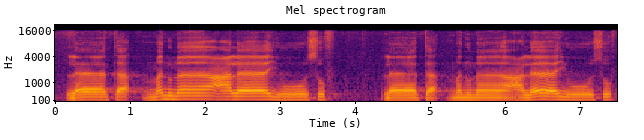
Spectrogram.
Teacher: Nah, sehingga bisa cara yang kedua dibaca dengan cara ikhtilas. Ikhtilas itu nun yang asalnya manuna dibaca cepat di sini.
